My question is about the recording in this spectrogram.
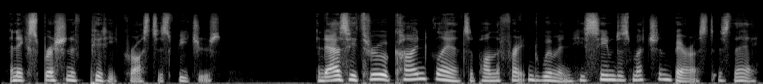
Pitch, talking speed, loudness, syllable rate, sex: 190 Hz, 195 wpm, -20 LUFS, 6.2 syllables/s, female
